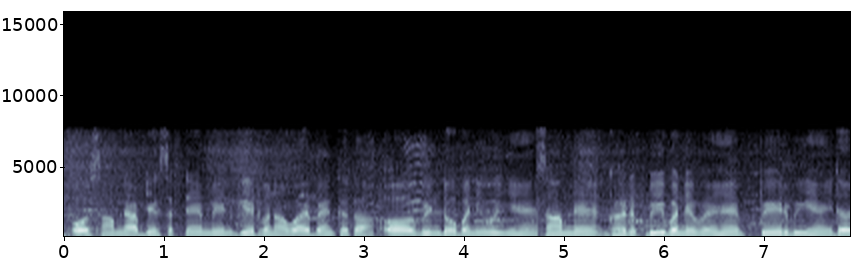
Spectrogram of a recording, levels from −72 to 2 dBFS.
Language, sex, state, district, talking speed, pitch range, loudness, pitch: Hindi, male, Bihar, Vaishali, 220 wpm, 180-190 Hz, -15 LUFS, 185 Hz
